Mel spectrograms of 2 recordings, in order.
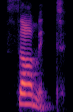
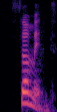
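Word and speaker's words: summit: 스윔밍이라고 발음하시는 분 없잖아요 m이 두 개일 때 그래서 이거 그냥 스위밍이라고 발음하시잖아요 그렇다면 m이 두 개잖아요 자음이 두 개면 하나만 발음하시는 거예요 그래서 썸머가 아니고요 썸머라고 맨날 하시거든요 아니고 써머 썸머 summer met 아니고 써미트 써미트 써밋 이것도 엠마 아니고 에마 에마 그죠 그래서 이렇게 연결되는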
